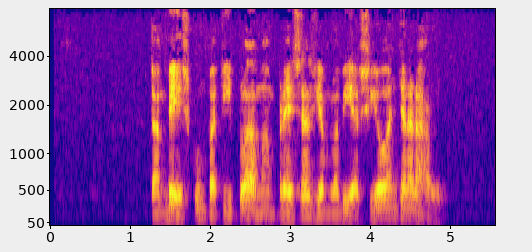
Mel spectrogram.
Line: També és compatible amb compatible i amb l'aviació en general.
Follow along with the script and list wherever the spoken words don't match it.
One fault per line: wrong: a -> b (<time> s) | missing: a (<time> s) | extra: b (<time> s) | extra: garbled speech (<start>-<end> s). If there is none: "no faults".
wrong: compatible -> empreses (2.7 s)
